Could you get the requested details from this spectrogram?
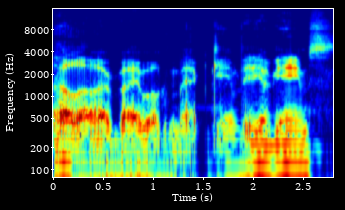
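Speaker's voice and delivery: worn-out, haggard, ragged, creaky voice. Co-host greeting the audience at the start of the show, in a haggard voice. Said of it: "I don't know why I sound so haggard".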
